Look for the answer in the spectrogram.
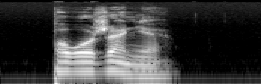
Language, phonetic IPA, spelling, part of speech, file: Polish, [ˌpɔwɔˈʒɛ̃ɲɛ], położenie, noun, Pl-położenie.ogg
